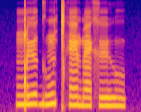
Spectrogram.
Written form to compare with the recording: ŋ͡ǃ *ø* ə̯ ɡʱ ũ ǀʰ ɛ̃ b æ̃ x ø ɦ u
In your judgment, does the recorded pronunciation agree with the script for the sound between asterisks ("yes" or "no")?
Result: yes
